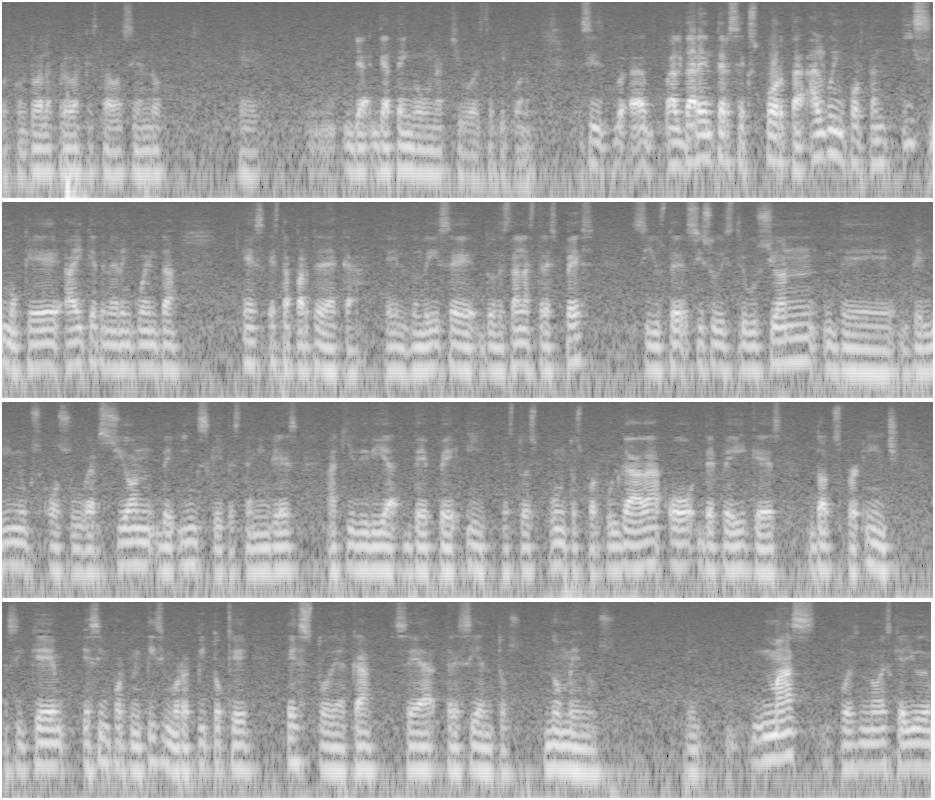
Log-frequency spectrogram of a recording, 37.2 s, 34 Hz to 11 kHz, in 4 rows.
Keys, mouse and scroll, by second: 30.8 click.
